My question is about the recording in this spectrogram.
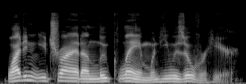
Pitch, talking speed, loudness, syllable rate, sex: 135 Hz, 315 wpm, -18 LUFS, 6.5 syllables/s, male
